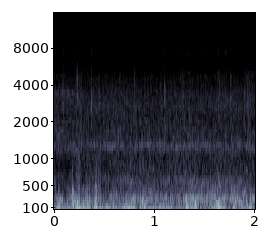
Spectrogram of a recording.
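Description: Wind buffeting the microphone of a camera on a moving bicycle: an uneven low rumble.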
